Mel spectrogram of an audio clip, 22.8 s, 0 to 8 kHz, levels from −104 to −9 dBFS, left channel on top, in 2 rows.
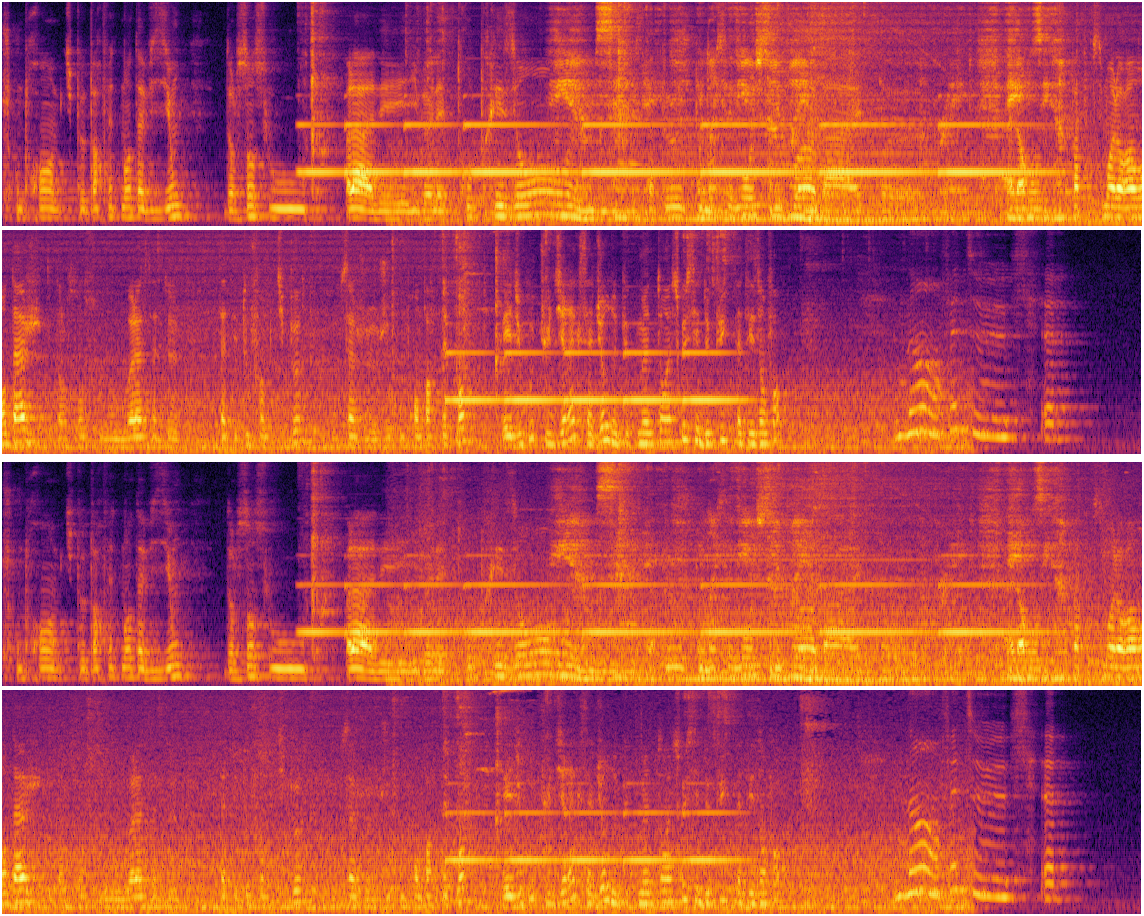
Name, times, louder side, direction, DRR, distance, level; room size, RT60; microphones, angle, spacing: voice 1, 0.0-1.8 2.2-3.1 3.4-9.3 9.8-13.2 13.6-14.4 14.7-16.1 16.4-19.2, left 2 dB, 65° left, 8 dB, 1.3 m, -22 dB
Engine starting, 2.9-18.9 20.1-20.2, left 3 dB, 80° left, 3.5 m, -22 dB
sound 1, 3.8-21.1, right 4 dB, 85° right, 0.5 m, -28 dB
Bowed string instrument, 5.8-10.7, equal, 15° left, 1.0 m, -32 dB
voice 2, 20.0-21.9, right 2 dB, 35° right, 2 dB, 2.0 m, -24 dB
18.0 x 6.8 x 9.2 m, 0.82 s
head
